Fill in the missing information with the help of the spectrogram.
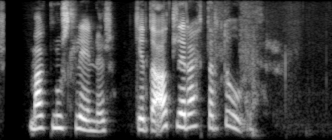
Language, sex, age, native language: Icelandic, female, 12, Icelandic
